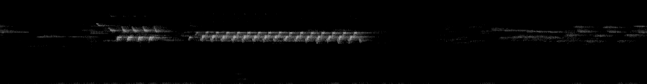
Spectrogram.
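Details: European goldfinch song played back, a cascabel phrase named for its bell-like tone: a short buzzy twitter, then a fast, even trill of bright repeated notes lasting nearly two seconds, followed by soft twittering.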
